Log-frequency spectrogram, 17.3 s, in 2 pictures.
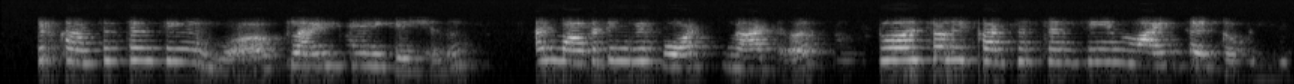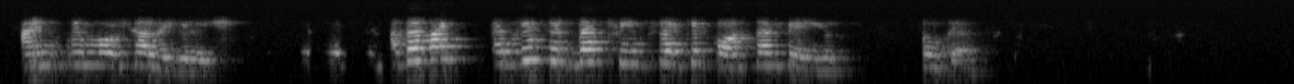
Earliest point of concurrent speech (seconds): none

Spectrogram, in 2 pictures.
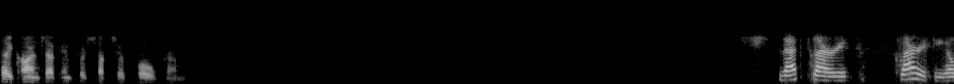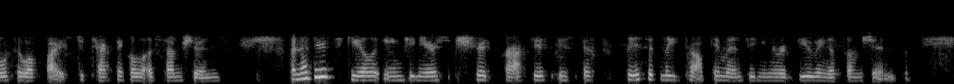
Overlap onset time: none

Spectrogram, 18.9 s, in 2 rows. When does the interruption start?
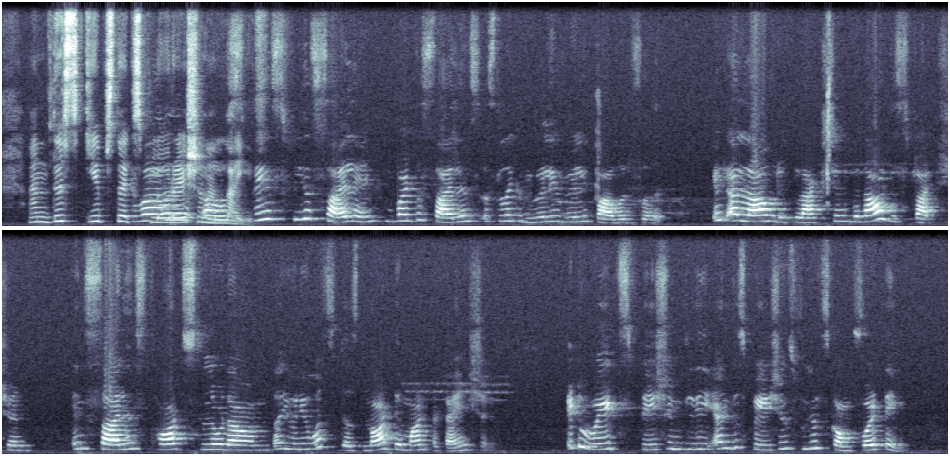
1.3 s

